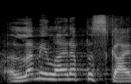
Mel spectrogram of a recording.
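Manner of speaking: laughing. Real, not acted. Joking about lighting the sky.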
